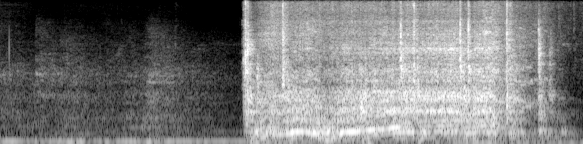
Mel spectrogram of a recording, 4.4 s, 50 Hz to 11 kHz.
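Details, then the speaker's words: Machine abandoned in the woods 35 years with a swapped-in Ford engine, freed up and cranked on its starter motor; after a quiet start the starter grinds about two seconds with a heavy, uneven churn. "Okay. compression, I'll be honest, doesn't sound great. Does not sound great at all."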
